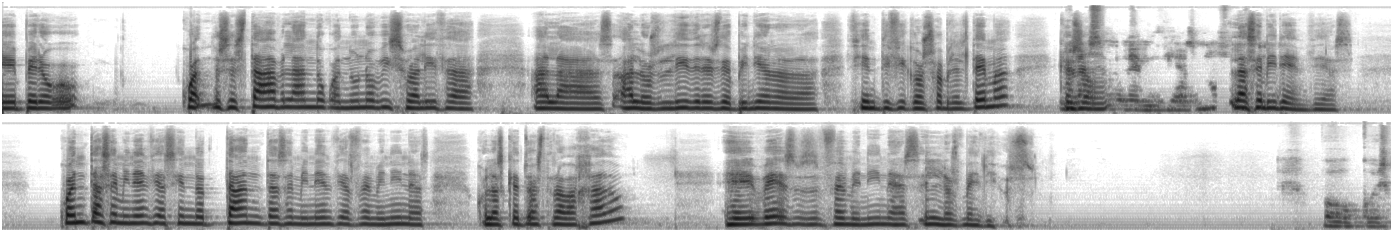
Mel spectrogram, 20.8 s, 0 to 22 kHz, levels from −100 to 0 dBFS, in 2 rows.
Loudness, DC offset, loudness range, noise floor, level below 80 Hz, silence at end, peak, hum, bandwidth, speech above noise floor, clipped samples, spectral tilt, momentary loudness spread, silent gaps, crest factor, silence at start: -18 LUFS; under 0.1%; 4 LU; -61 dBFS; -58 dBFS; 0.05 s; 0 dBFS; 50 Hz at -45 dBFS; 19 kHz; 43 dB; under 0.1%; -5 dB/octave; 15 LU; none; 18 dB; 0 s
